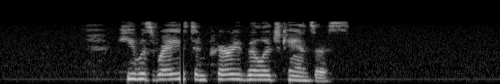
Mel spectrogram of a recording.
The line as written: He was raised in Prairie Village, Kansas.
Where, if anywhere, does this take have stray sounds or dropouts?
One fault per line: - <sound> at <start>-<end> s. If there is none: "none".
- dropout at 1.8-1.8 s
